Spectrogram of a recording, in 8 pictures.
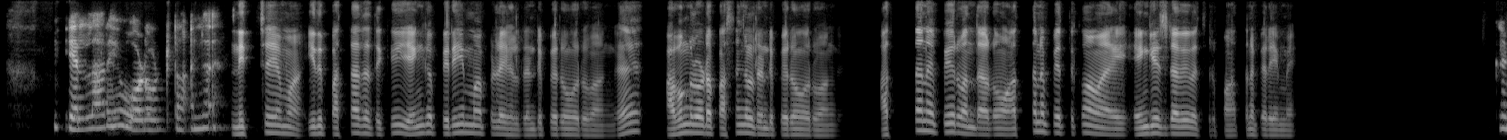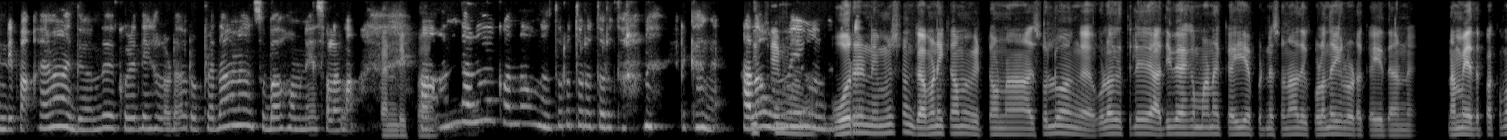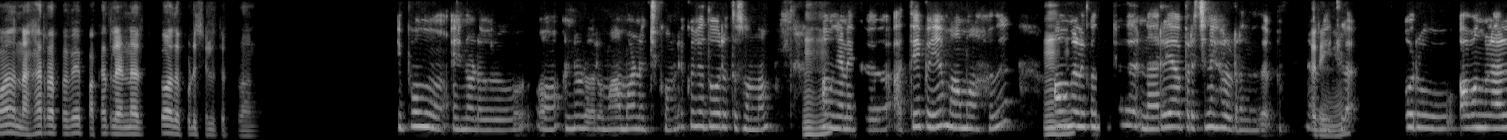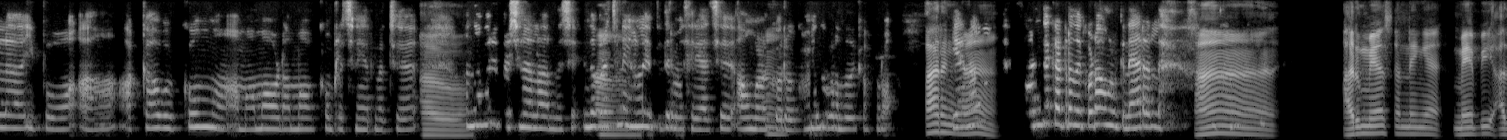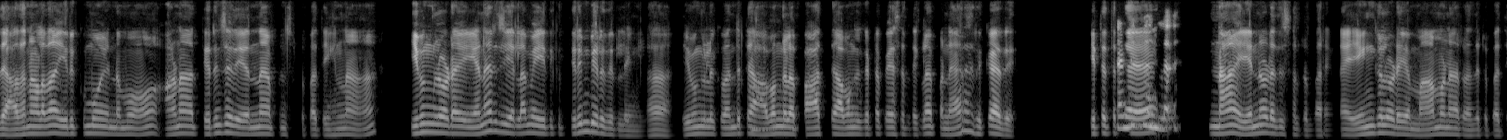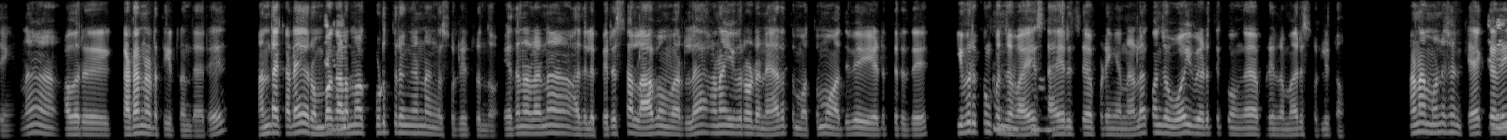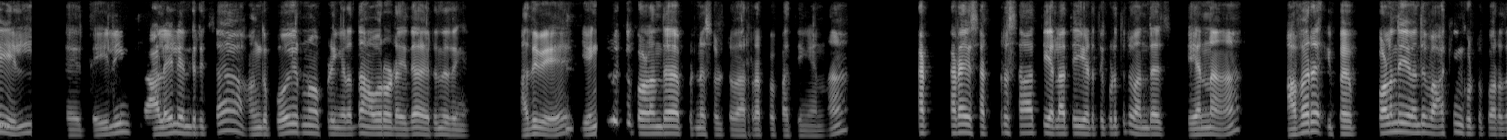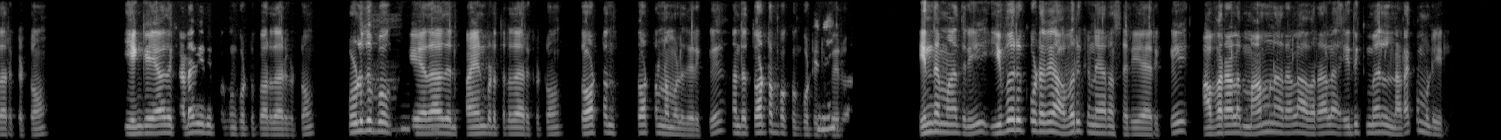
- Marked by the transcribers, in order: laugh; laughing while speaking: "எல்லாரையும் ஓட வுட்டுட்டான். என்ன"; in English: "என்கேஜ்டாவே"; chuckle; laughing while speaking: "துறன்னு இருக்காங்க"; distorted speech; drawn out: "ஆ"; laugh; in English: "மேபி"; in English: "எனர்ஜி"; mechanical hum; unintelligible speech; in English: "டெய்லியும்"; tapping; other noise; in English: "சட்ற"; in English: "வாக்கிங்"; drawn out: "ஆ"
- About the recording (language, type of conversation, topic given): Tamil, podcast, குழந்தைகள் பிறந்த பிறகு உங்கள் உறவில் என்ன மாற்றங்கள் ஏற்படும் என்று நீங்கள் நினைக்கிறீர்கள்?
